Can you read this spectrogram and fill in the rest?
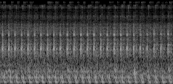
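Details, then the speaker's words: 200cc carbureted single-cylinder engine, idle deliberately set very low, chugging at about 14 pulses a second; spraying start fluid changes the running, revealing an intake air leak. "я нарошну зробив малі холості Щоби вона ледве вигрибала щоби було чути зміну роботи"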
